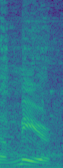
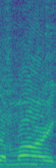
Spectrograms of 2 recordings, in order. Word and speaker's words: Amari: I spelled your name wrong in my book. That's why I was saying Amir. So it is Amari Kelly, and those were our CBA Sports keys to the game.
